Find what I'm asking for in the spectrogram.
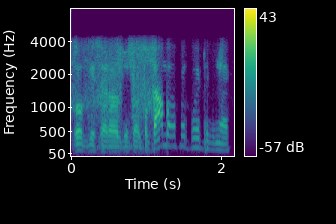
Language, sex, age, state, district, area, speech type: Tamil, male, 18-30, Tamil Nadu, Namakkal, rural, conversation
